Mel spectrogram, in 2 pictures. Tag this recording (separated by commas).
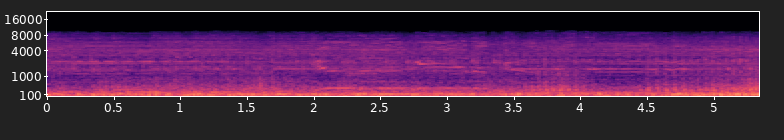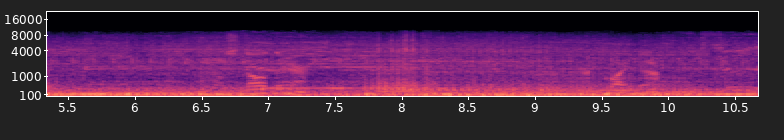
Vehicle, Speech, Car, Music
